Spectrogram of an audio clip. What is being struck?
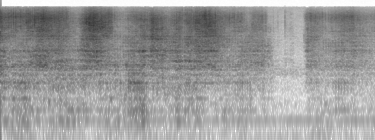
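Laminate tabletop.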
